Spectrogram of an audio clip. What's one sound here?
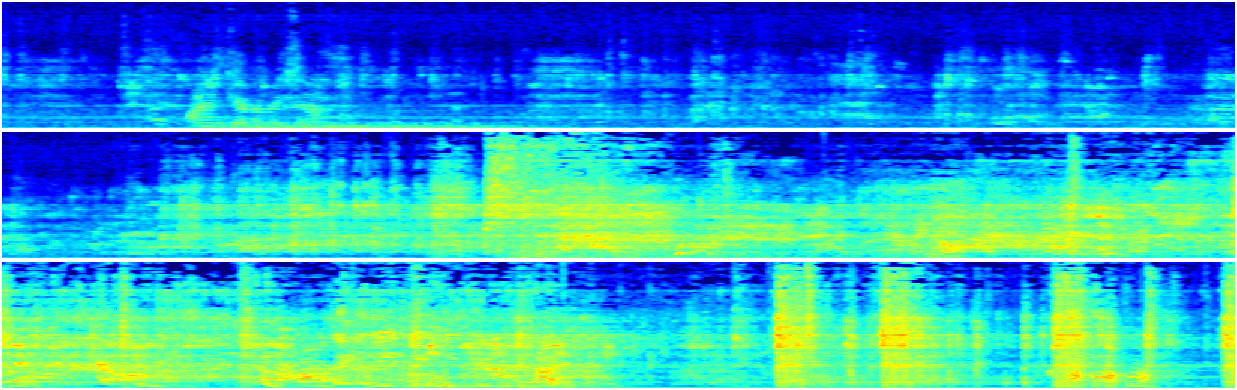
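Loud video game fighting sounds play from a television.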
